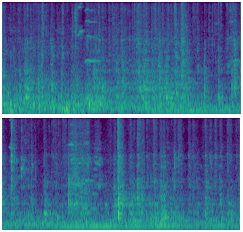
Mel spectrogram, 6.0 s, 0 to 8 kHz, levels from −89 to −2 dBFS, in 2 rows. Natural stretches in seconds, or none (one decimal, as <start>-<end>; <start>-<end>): 0.0-5.0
